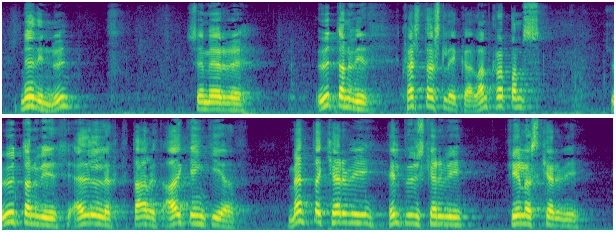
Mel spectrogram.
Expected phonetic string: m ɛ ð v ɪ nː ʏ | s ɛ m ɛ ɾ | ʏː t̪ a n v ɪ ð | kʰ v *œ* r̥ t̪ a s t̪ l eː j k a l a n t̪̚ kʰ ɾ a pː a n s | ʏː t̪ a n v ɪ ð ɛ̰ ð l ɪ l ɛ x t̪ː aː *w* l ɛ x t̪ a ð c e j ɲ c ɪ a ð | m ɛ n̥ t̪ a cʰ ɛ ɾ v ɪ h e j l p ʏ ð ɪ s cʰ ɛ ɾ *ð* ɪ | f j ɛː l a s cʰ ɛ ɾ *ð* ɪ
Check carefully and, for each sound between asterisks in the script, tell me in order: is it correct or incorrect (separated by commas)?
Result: incorrect, incorrect, incorrect, incorrect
